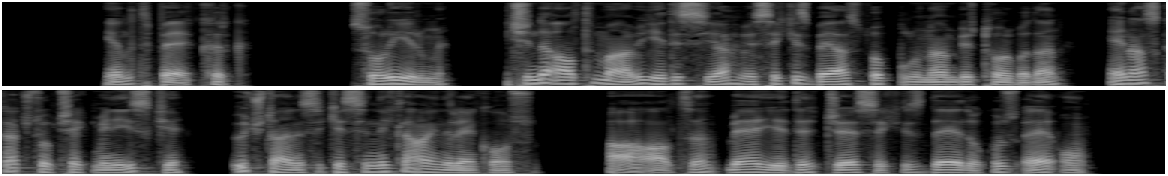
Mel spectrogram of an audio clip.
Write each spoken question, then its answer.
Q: İçinde 6 mavi, 7 siyah ve 8 beyaz top bulunan bir torbadan en az kaç top çekmeliyiz ki 3 tanesi kesinlikle aynı renk olsun?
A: Yanıt B 7.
